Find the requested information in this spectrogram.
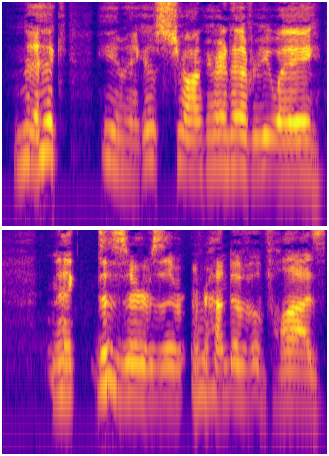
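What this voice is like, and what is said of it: Forced imitation of another woman's voice. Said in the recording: “in my Jennifer voice, which is just like this. It's very forced.”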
